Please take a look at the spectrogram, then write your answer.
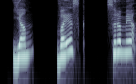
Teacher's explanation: उठकर कठोर तालो के बहुत पास पहुंच जाता है यह सघोष आवृत्ता का तालव्य ध्वनि है · यह सघोष अवृत्ताकार तालव्य ध्वनि है।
